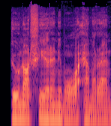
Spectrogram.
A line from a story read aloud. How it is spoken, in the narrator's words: said Shan quickly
